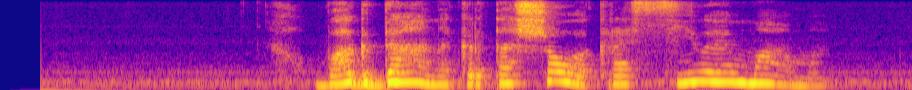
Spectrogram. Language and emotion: Russian, positive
